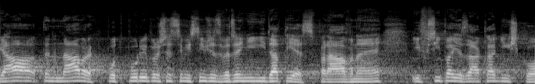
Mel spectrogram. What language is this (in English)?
Czech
